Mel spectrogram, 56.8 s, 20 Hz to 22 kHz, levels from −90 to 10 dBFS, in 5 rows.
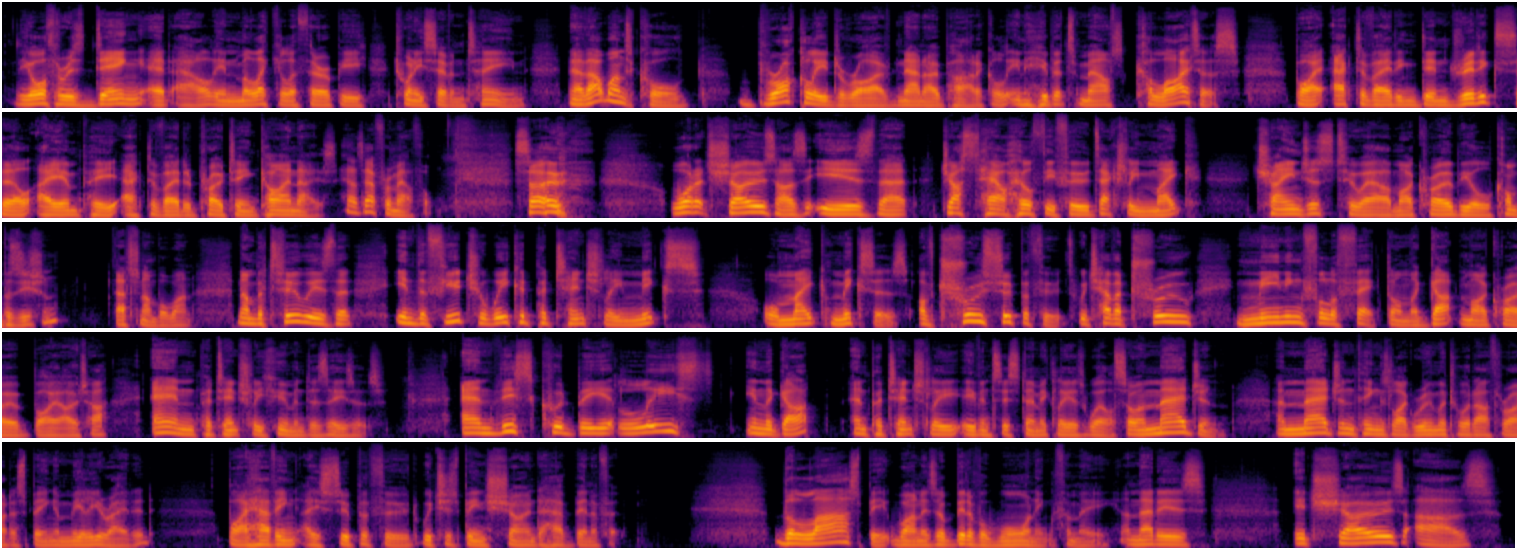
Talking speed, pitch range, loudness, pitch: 145 wpm, 115-150 Hz, -19 LUFS, 125 Hz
